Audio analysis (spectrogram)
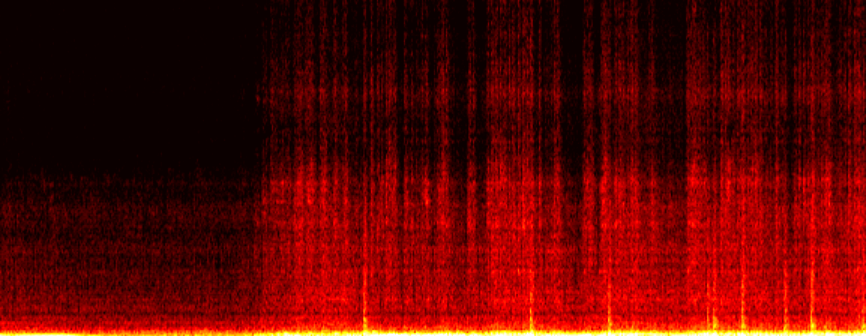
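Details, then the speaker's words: Renault petrol engine ticks over fine, then stumbles with uneven pops and hesitation when revved, like a misfire; blamed on lack of fuel from a weak fuel pump or fuel pressure regulator. "well that is down to lack of fuel so it's a fuel pressure regulator well your fuel pump is a little bit weak you're not pumping enough fuel so it tick over quite nicely soon as you hit the throttle it'll start doing what that's just done there"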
